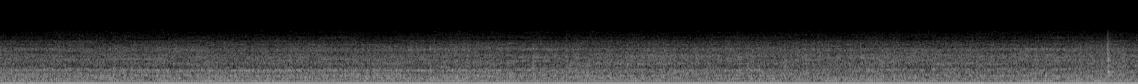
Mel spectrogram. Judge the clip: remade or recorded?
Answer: remade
